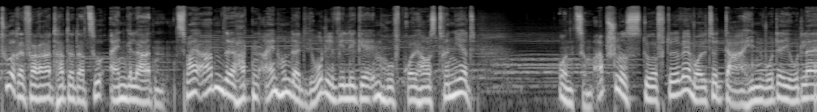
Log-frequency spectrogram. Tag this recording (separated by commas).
Singing, Speech, Music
